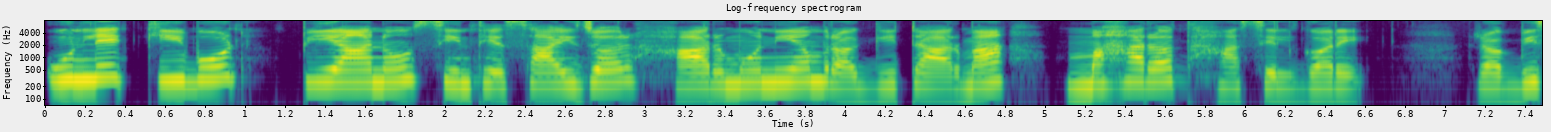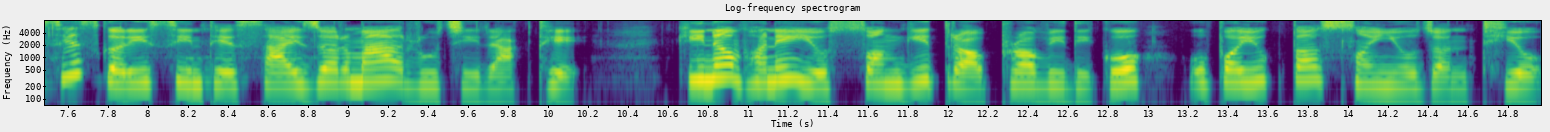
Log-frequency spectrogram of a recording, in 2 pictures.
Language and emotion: Nepali, neutral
